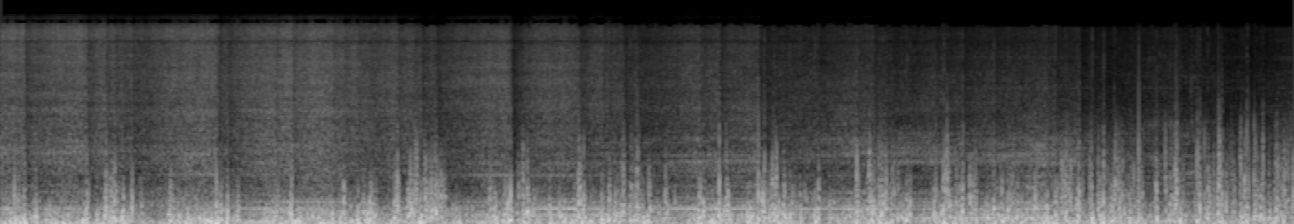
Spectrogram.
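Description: Wind buffeting the microphone over the steady low drone of a tour boat's engine.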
